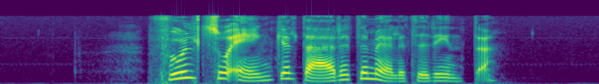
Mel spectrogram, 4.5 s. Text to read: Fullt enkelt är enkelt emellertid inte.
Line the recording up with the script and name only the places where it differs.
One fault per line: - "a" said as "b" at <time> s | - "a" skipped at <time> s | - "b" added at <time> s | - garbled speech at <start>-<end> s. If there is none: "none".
- "så" added at 1.5 s
- "enkelt" said as "det" at 2.5 s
